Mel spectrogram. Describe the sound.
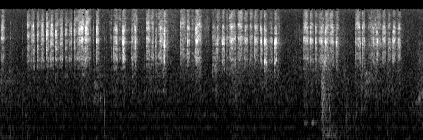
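A pen or marker scratches across paper while someone draws circles and writes words on a diagram. The scratchy strokes come in repeated bursts separated by short pauses, and they stay soft and close throughout.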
